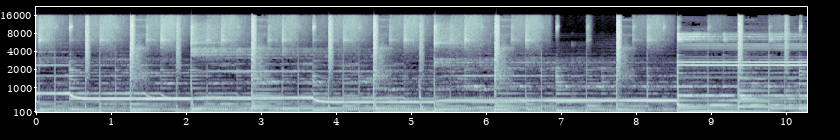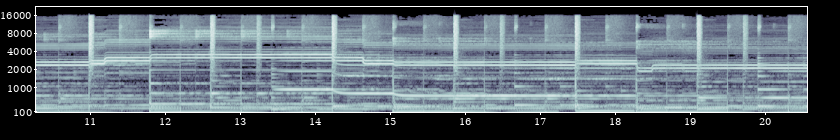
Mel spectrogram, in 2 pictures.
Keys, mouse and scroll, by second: 1.2-3.4 drag, 3.4 click, 4.2 click, 9.2 click, 14.0 ctrl+z, 14.7 click, 17.4 right click, 18.1 click, 19.3 scroll up 1.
